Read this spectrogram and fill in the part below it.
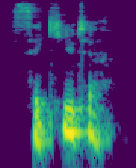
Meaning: Hemlock
- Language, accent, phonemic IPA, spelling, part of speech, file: English, Southern England, /sɪˈkjuːtə/, cicuta, noun, LL-Q1860 (eng)-cicuta.wav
